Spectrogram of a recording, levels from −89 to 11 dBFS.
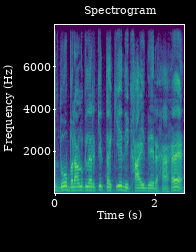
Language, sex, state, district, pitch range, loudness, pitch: Hindi, male, Jharkhand, Ranchi, 130-165 Hz, -15 LUFS, 155 Hz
